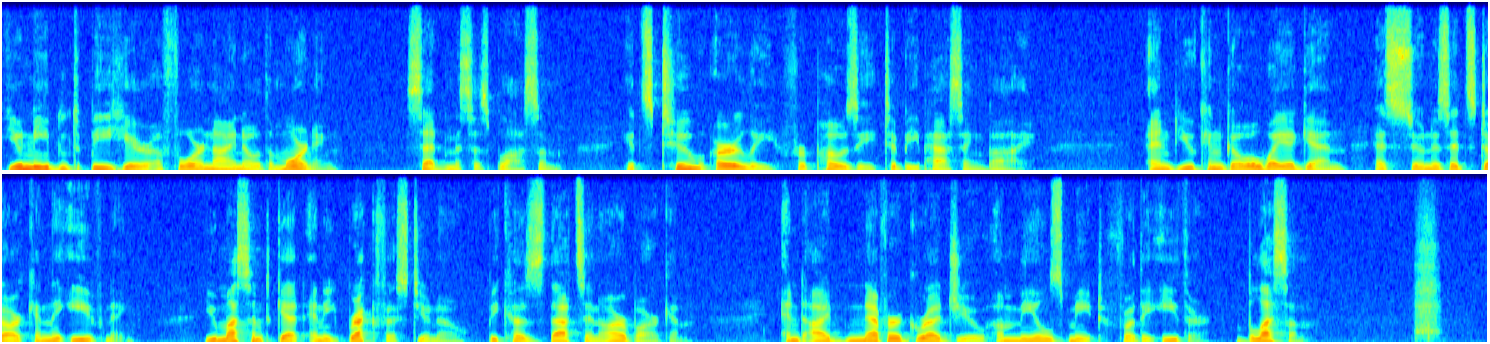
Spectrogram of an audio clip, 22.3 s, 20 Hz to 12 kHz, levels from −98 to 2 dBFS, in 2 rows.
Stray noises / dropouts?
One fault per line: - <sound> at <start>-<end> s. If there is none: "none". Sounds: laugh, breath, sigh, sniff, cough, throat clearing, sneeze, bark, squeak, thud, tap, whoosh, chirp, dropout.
- sniff at 21.7-22.0 s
